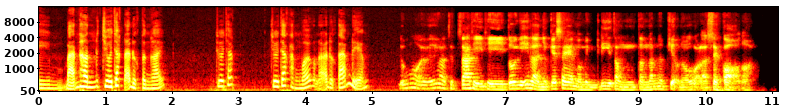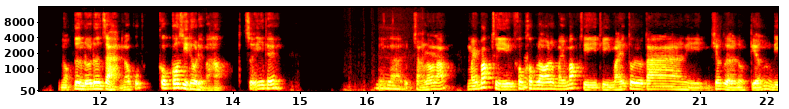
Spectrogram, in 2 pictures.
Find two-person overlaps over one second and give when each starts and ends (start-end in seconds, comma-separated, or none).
none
